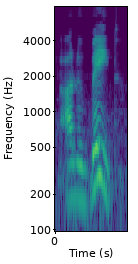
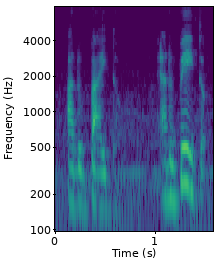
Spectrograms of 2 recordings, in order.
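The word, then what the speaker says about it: Arbeit: なんですね So the correct pronunciation of it is gonna be アルベイト German, yeah アルベイトちょっと It's kind of embarrassing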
